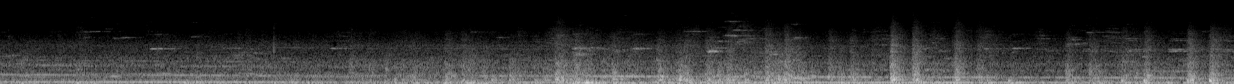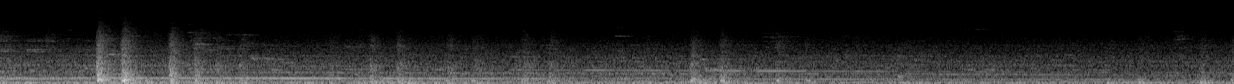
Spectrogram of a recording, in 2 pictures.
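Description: Train wheels clack and squeal on the rails.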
